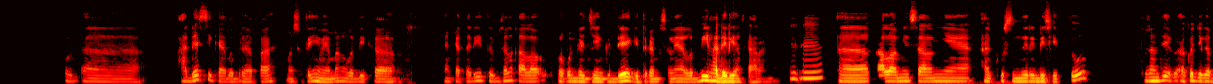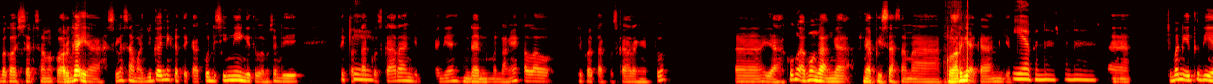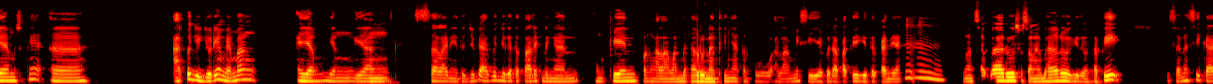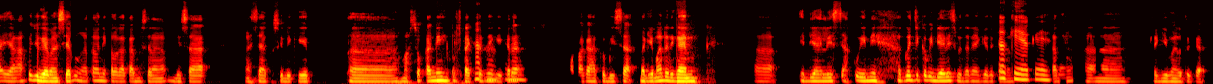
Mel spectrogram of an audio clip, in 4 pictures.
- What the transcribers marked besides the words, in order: other background noise; in English: "share"; "kan" said as "kanan"
- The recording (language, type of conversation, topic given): Indonesian, advice, Bagaimana cara memutuskan apakah saya sebaiknya menerima atau menolak tawaran pekerjaan di bidang yang baru bagi saya?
